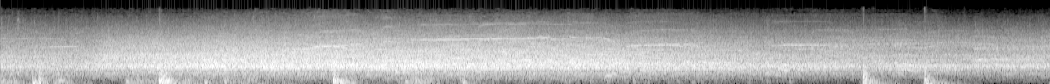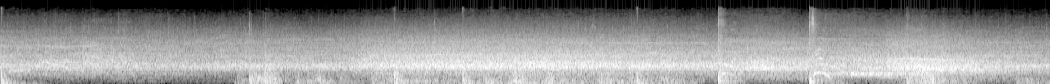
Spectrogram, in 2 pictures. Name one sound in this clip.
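A large crowd cheers and roars throughout.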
